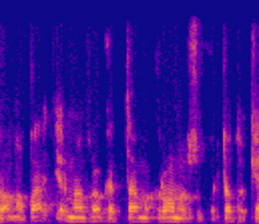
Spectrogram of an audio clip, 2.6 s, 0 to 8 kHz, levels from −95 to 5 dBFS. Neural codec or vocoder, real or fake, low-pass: none; real; 7.2 kHz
